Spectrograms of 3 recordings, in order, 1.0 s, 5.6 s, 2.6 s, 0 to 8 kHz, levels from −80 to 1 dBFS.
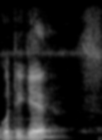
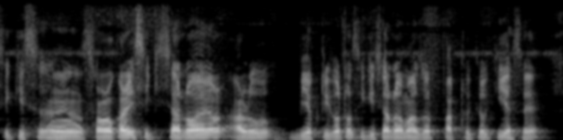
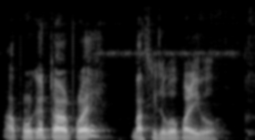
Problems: constant background noise, background conversations at intervals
